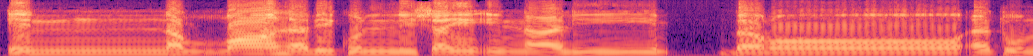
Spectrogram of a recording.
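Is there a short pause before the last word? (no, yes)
yes. A brief pause without breath comes before the last word. "سكتة لطيفة دون اخذ النفس"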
